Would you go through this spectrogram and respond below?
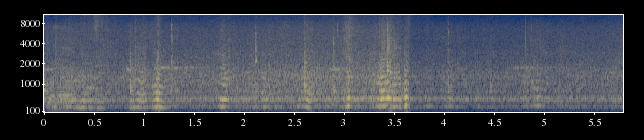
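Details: Honey bees droning around a hive opened for inspection as frames are swapped, garden in Perth, Australia; continuous low buzzing with scattered clicks and knocks from handling.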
